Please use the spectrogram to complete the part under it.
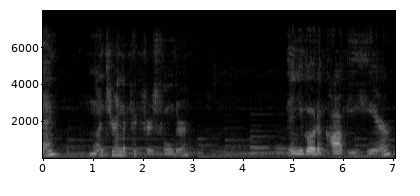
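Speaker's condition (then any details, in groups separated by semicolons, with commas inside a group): Cerebral palsy; stiff muscles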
